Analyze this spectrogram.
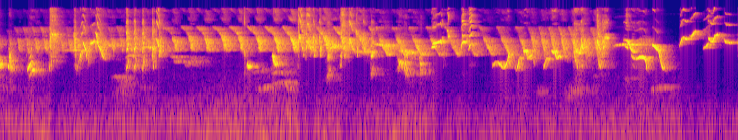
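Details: Kacer, or Oriental magpie-robin, singing nonstop with ngobra display to draw a rival into song: dense fast chattering runs mixed with sharp whistles and buzzy notes, continuous for many seconds.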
